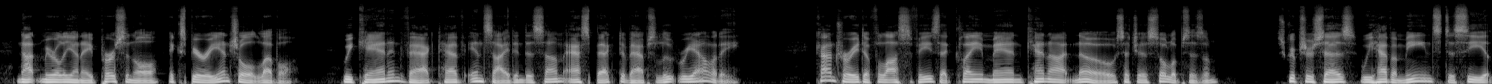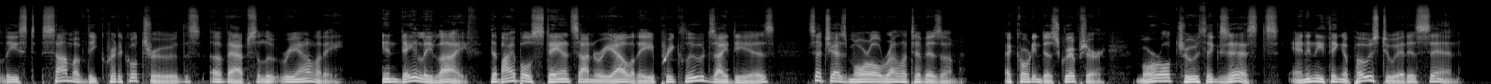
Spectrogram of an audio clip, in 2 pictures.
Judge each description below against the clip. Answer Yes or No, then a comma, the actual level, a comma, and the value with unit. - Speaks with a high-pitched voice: No, low, 110 Hz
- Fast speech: No, average, 150 wpm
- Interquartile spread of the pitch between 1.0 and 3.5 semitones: No, average, 4.2 semitones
